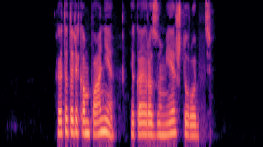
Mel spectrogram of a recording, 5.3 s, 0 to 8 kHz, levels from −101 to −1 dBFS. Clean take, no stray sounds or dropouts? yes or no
no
